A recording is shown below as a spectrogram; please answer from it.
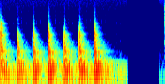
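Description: Knocking on a front door: a quick, even run of about eight knocks that stops about a second and a half in.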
